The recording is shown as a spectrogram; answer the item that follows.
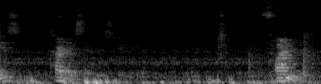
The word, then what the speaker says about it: Pfund: फंड P silent है इसमें, PFUND फंड series या फंड लाइंस साइंटिस्ट के नाम पे दी गई है।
